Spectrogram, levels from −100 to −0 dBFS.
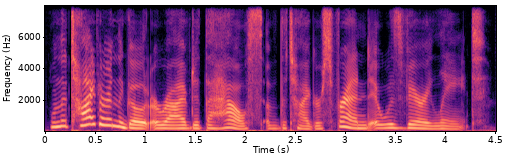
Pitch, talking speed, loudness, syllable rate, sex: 230 Hz, 240 wpm, -17 LUFS, 5.9 syllables/s, female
